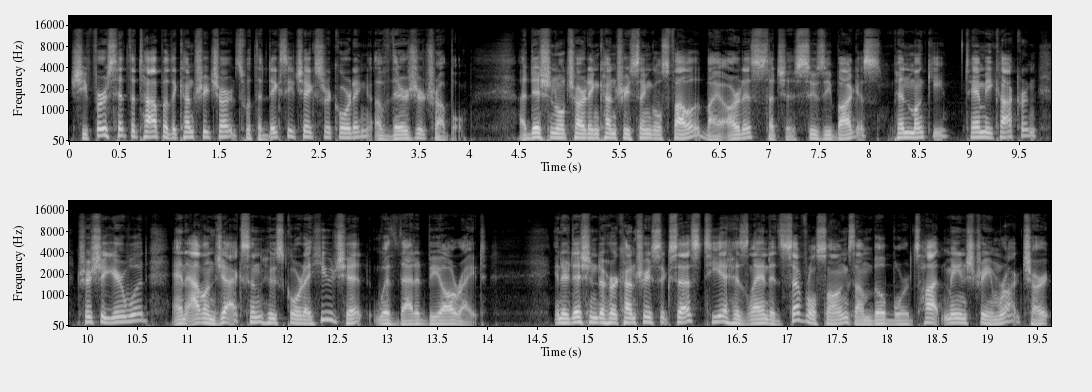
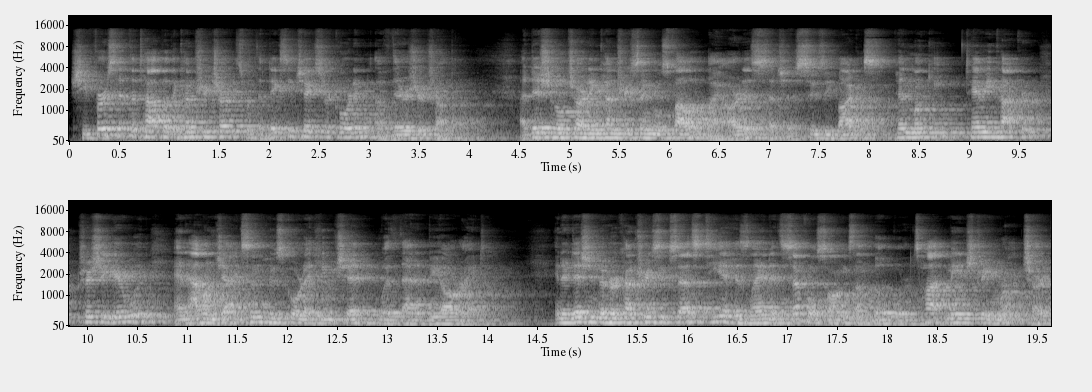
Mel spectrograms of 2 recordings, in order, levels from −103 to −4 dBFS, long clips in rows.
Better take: first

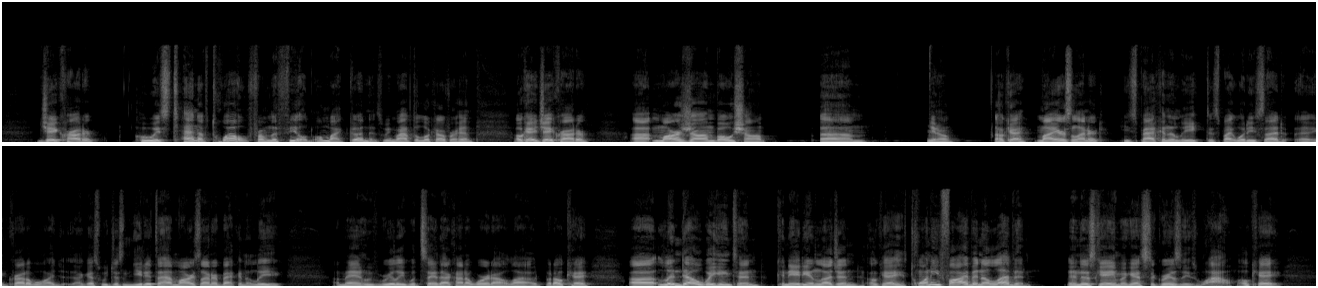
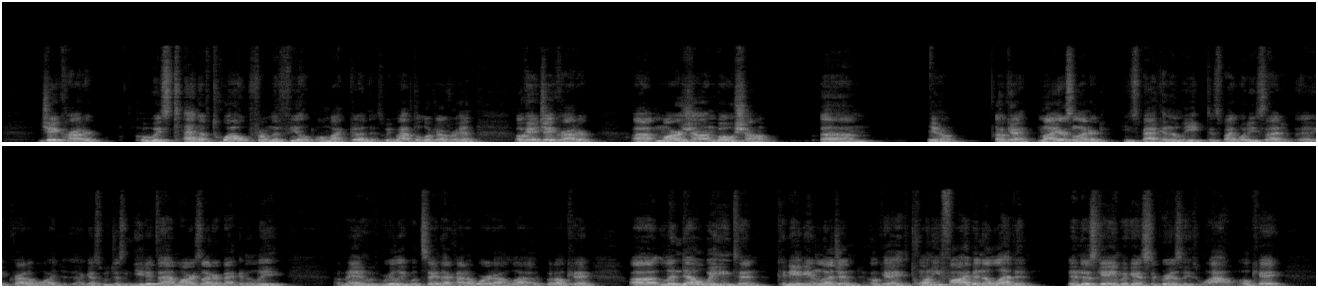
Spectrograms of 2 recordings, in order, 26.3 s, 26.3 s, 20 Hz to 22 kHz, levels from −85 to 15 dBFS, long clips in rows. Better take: first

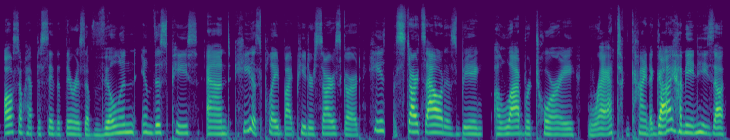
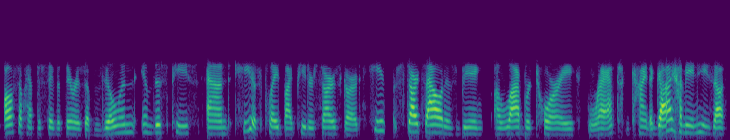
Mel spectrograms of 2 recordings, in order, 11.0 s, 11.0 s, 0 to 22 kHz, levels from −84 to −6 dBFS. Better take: first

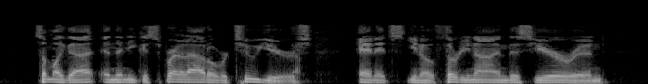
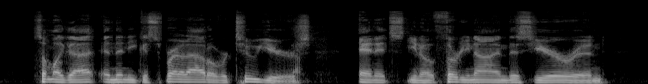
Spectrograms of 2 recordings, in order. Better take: second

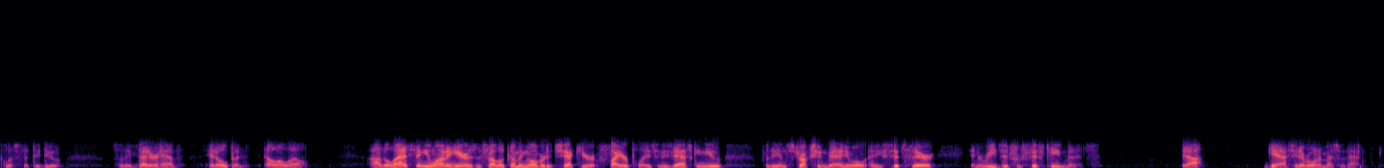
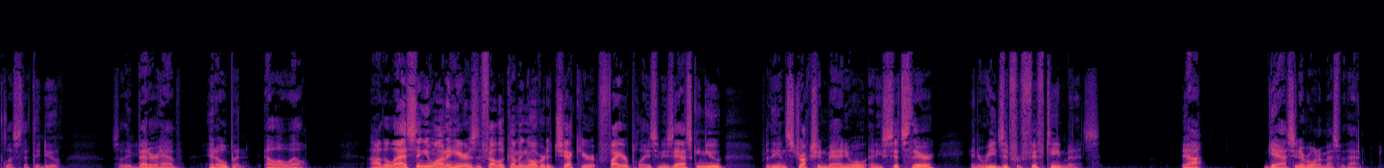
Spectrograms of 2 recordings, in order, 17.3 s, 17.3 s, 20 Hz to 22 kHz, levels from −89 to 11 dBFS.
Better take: second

